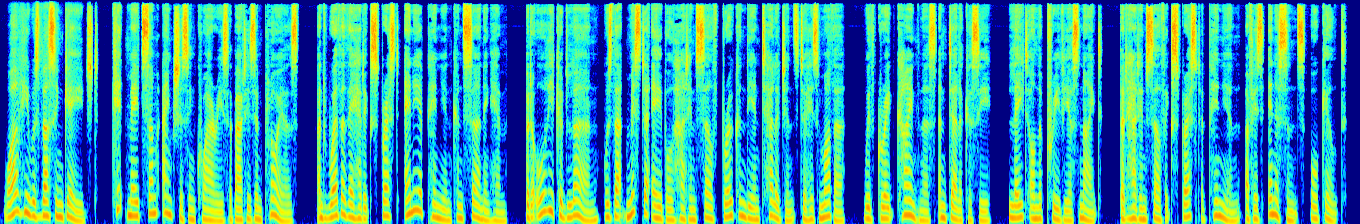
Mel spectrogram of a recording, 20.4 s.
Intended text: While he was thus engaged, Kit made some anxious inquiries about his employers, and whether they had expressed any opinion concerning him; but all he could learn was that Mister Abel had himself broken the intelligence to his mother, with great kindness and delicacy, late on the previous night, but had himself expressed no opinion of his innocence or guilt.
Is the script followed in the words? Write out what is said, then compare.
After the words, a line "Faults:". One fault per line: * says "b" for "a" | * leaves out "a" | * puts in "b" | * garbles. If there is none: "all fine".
While he was thus engaged, Kit made some anxious inquiries about his employers, and whether they had expressed any opinion concerning him; but all he could learn was that Mister Abel had himself broken the intelligence to his mother, with great kindness and delicacy, late on the previous night, but had himself expressed opinion of his innocence or guilt.
Faults:
* leaves out "no"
